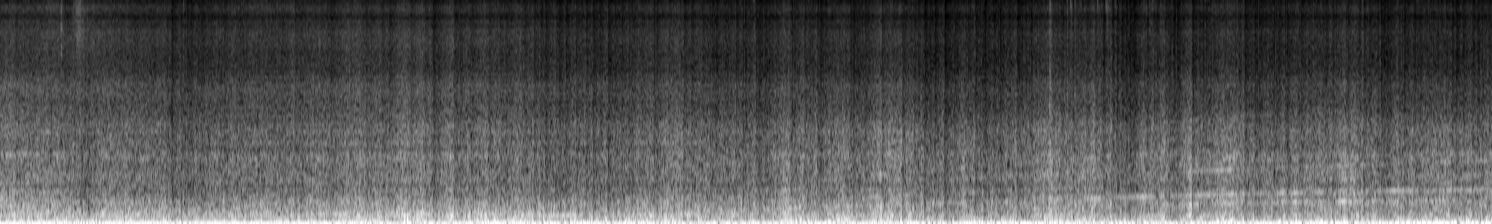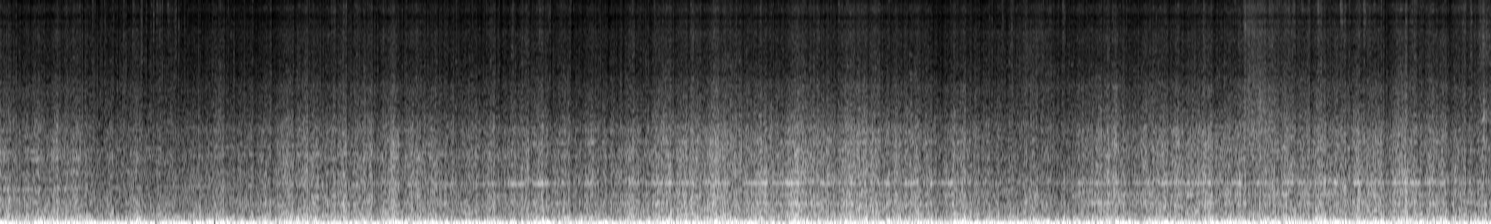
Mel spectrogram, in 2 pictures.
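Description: Denver airport's rubber-tyred automated underground train running through a tunnel, heard from inside the car: a steady low rumble with an electric motor whine that climbs in pitch over several seconds, then holds steady.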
